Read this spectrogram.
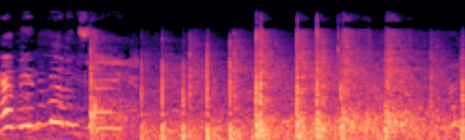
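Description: Fireworks pop and crackle in the distance.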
